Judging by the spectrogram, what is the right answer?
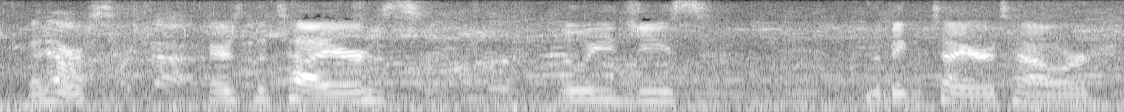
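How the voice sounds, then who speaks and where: Fairly slow speech over loud music in the background. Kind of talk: casual vlog chat. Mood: cheerful. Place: street. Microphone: phone near.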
